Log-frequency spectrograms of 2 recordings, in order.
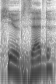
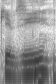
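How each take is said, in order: First: The title is said in his usual pronunciation. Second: The title is said in a mock-American pronunciation.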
